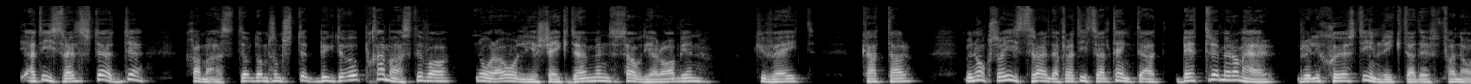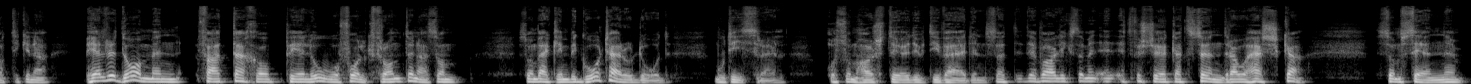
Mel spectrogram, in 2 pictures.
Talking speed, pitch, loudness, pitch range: 135 wpm, 135 Hz, -19 LUFS, 115-150 Hz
